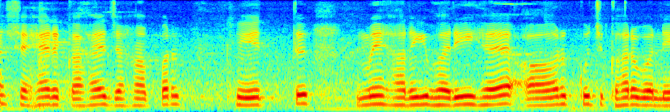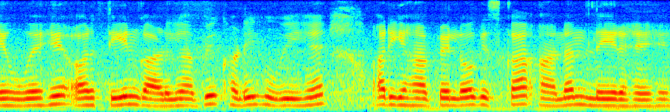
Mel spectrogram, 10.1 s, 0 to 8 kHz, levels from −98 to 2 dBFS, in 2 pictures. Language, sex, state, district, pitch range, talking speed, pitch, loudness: Hindi, female, Bihar, Purnia, 185-210 Hz, 185 wpm, 200 Hz, -14 LUFS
